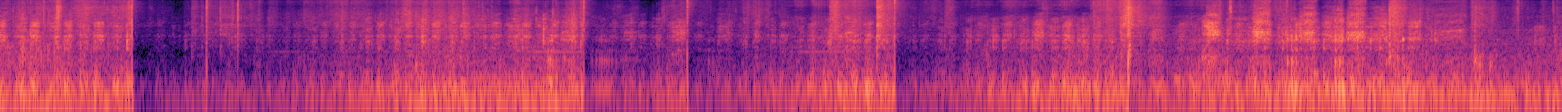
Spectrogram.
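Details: Four-year-old female French Bulldog indoors, excited by an electric insect racket: rapid rough panting breaths throughout, mixed with broadband clatter and handling noise, brief quiet gaps.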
